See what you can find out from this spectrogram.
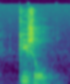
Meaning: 1. pebble, pebblestone 2. flint, gravel 3. silicon
- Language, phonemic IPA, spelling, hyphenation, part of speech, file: Dutch, /ˈkizəl/, kiezel, kie‧zel, noun, Nl-kiezel.ogg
